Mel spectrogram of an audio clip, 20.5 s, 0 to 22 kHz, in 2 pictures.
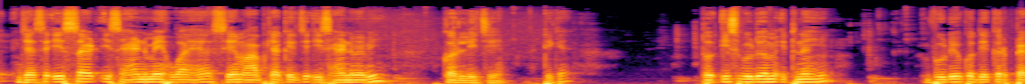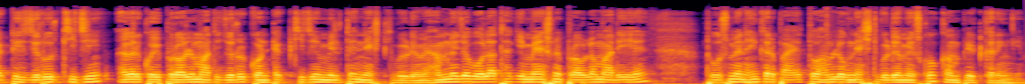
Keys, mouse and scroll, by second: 0.4-1.2 scroll up 3, 1.2-1.6 scroll down 2, 1.6 right click, 1.6 shift+middle click, 2.5-3.6 right drag, 2.5 shift+middle click, 3.6-4.0 scroll up 4, 4.0-5.2 right drag, 4.0 shift+middle click, 5.2-6.6 scroll up 5, 6.6 KP_1, 6.8-7.2 scroll down 2, 7.2-7.8 shift+middle drag, 7.8-8.6 scroll down 2, 8.6-12.1 shift+middle drag, 16.0-17.9 scroll up 2, 18.0-18.6 scroll down 1, 18.6-20.5 shift+middle drag.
